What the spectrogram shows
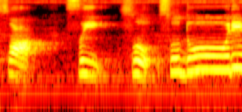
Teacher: സ്വാദ് ഉയർത്തി ഉച്ചരിക്കുന്ന അക്ഷരങ്ങൾ പെട്ടതാണ്. ഇവിടെ സീനായി പോവരുത്.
